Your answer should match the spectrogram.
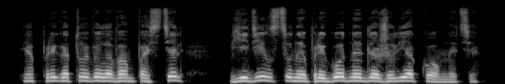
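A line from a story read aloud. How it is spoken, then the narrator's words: Timid. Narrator (Russian): робко заговорила служанка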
